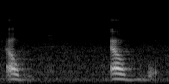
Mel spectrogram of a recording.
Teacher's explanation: The tip of the tongue is adhering with the roof of the mouth. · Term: itbaq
